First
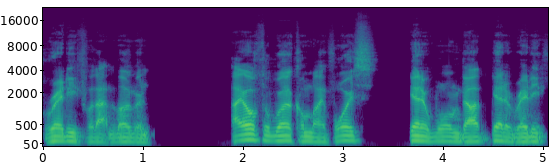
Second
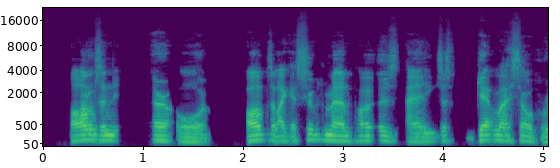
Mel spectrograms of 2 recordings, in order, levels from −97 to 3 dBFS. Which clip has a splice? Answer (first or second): second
